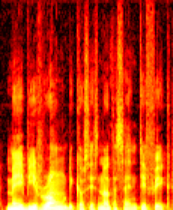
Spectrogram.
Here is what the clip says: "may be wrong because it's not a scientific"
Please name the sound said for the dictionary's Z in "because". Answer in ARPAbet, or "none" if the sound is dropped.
S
